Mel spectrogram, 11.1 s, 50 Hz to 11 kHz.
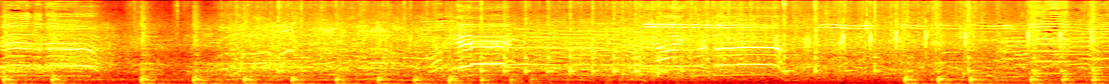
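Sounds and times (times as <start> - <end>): fans chanting in unison: 0.0 - 4.9
drum beating: 0.0 - 11.0.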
